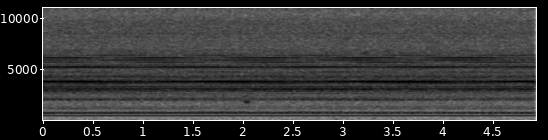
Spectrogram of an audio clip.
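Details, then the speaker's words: Macintosh PowerBook 140, reassembled after re-capping the LCD panel, powered on: steady, even high whine over a faint hum, with no clicking or scraping, as the hard drive spins up and boots; normal spin-up. "Alright, the hard drive spun up, and it is booting."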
